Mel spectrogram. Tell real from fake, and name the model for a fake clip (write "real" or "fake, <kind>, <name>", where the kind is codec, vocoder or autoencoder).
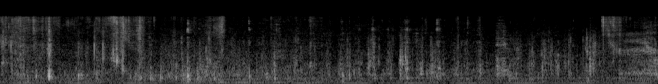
real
